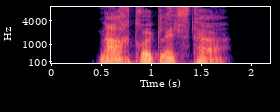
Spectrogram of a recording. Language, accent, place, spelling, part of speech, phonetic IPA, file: German, Germany, Berlin, nachdrücklichster, adjective, [ˈnaːxdʁʏklɪçstɐ], De-nachdrücklichster.ogg
- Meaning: inflection of nachdrücklich: 1. strong/mixed nominative masculine singular superlative degree 2. strong genitive/dative feminine singular superlative degree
